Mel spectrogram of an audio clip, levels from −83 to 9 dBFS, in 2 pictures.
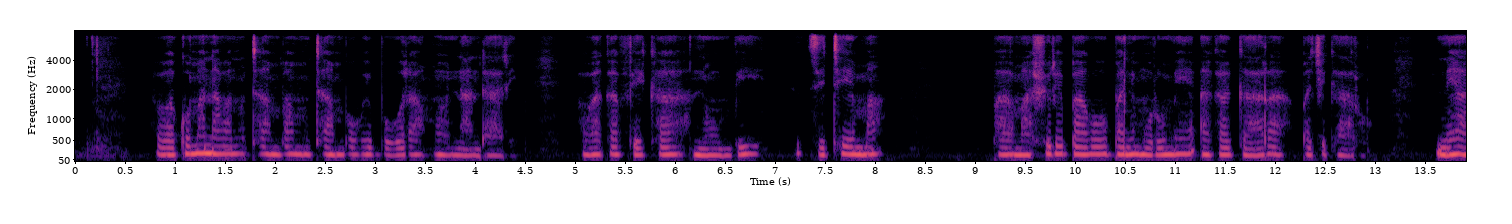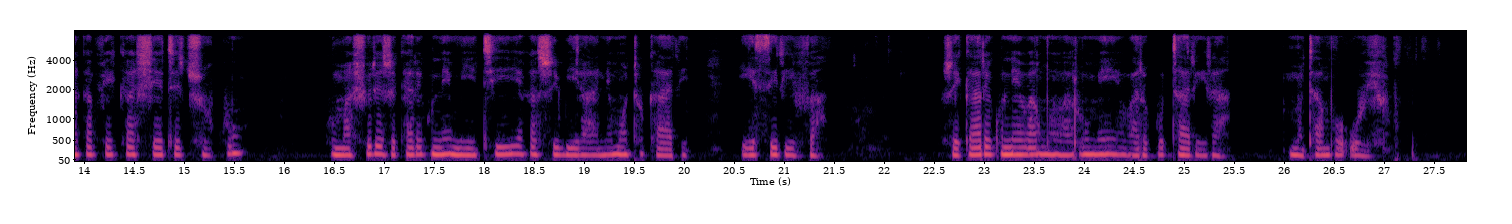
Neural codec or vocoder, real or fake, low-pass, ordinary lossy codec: vocoder, 22.05 kHz, 80 mel bands, WaveNeXt; fake; 7.2 kHz; Opus, 64 kbps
